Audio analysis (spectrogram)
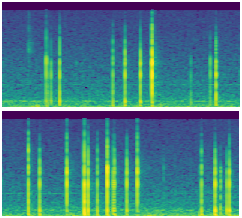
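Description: Long nails tap and scratch the cardboard and paper cover of a red hardcover notebook held upright with both hands. About twenty short, dry, bright clicks land irregularly over a quiet background, with almost no ring after each one.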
